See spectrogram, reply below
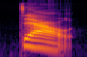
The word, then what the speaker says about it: doubt: 首先我们看到 doubt 要注意的是字尾的 B 其实不发音 doubt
